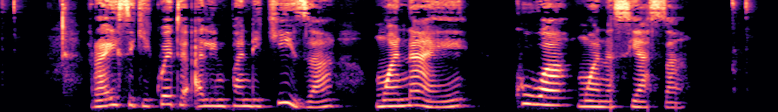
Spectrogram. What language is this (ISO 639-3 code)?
swa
